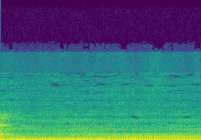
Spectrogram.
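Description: Steady electrical mains hum, a low buzz with many evenly spaced overtones that holds unchanged throughout.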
